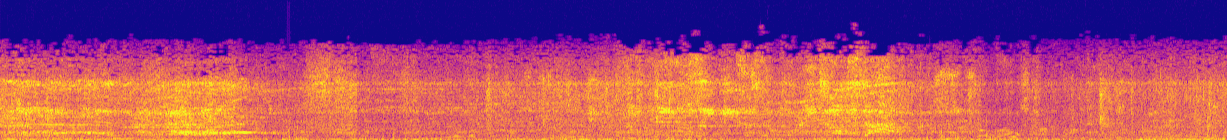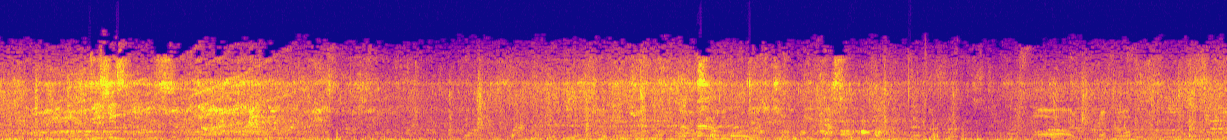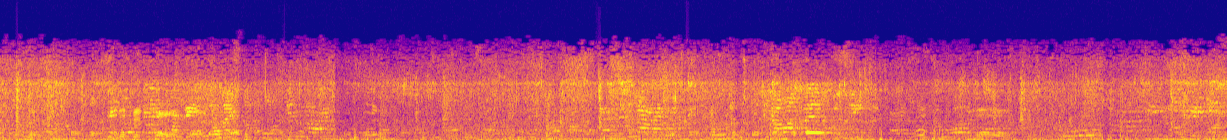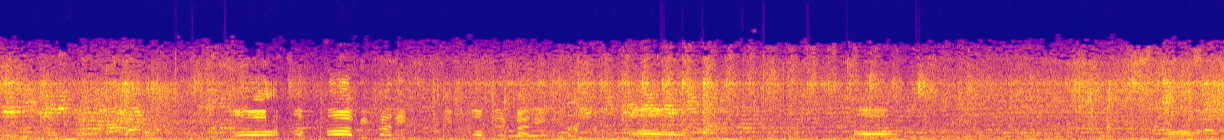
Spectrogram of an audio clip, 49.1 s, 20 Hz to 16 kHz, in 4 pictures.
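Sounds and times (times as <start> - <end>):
voices and shouts: 0.0 - 3.0, 12.3 - 16.3, 25.5 - 49.0
fairground ride rumbling: 0.0 - 49.0.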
